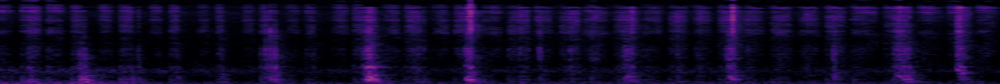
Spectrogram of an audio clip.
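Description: A wooden stick held in a hand scrapes the black coating off a scratch-art page in a spiral notebook. Short, dry rasping scratches repeat about twice a second at an uneven pace, each stroke quiet and fading almost at once.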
